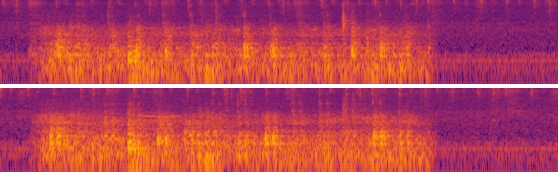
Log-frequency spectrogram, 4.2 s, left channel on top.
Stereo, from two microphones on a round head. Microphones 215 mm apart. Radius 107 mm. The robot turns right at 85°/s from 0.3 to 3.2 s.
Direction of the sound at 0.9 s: 25° right (ahead or behind).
